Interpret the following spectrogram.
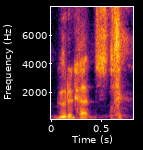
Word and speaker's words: Gutekunst: Gutekunst.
